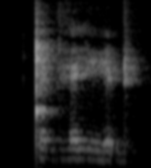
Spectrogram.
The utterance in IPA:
ǃ ɪ ɡʱ e j i ɖ

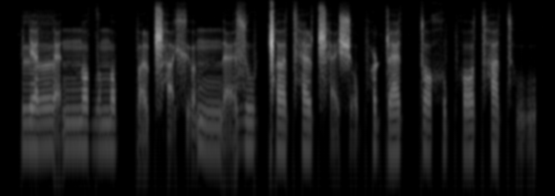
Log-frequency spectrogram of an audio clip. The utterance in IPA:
lʲ a lː æ̰ nː ɔ d̪ ɔ n̪ ɔ pː a̰ ʈ͡ʂʰ a̰ xʲ ɔ̰ nː æ̰ z u ǁ ɐ tʰ æ ʈ͡ʂʰ æ̰ ʃ ɔ̰ pʰ ɔ ʈ æ tː ɔ x ʊ pʰ ɔ tʰ a tʰ ṵ

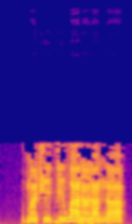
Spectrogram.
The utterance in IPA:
b ã˨ ʃ e˨ ɡ e˨˦ w a˦˨ ɾ ã˨ ɾ a˧ n a˨

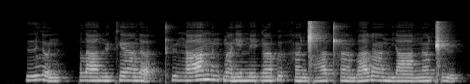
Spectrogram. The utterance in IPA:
ɨ l ɵ n | l aː n ʉ kʲ ɐ̃ː l ɐ | ʈʰ ʉ ŋ aː ŋ ɵ n ɓ ɐ̃ ɾʲ e n e ɠ ɐ̃ ɓ ɵ h ɐ̃ ɡ͡ǁ aː ʈʰ ɐ̃ː b a ɳ ɐ̃ː n j aː n ɐ̃ ǁ ʉ

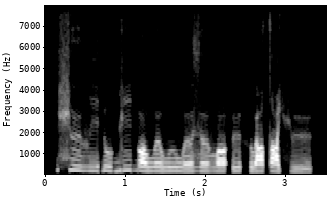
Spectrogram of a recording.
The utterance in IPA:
ɕ ʉ v i ɗ u ɡ i ɠ ɔ w ɵ w u w ɵ z ɵ v ɔ ʔ ʉ θ u tˤ u ç ʉ

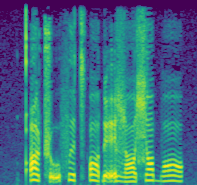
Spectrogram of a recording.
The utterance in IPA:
qʼ o˥˩ ʈ͡ʂ ṵ˩˧˩ f ɨ˥˩ t͡sʼ ɔ˥˩ ɗ ḛ˧˥˧ ɮ ɒ˩˧˩ ɕ ɒ˥ b ɔ˧˥˧

